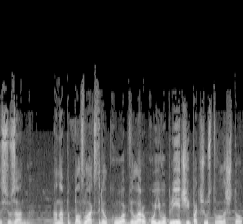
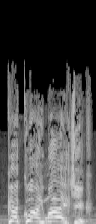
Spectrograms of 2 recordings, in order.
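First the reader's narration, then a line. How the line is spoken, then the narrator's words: Desperate wail. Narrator (Russian): отчаянно завопил Эдди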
